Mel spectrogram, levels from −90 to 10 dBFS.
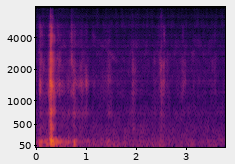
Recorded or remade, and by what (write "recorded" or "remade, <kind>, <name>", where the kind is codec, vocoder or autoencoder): remade, vocoder, Vocos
